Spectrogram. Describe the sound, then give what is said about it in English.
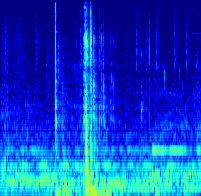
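Plastic and rubber cylinder arriving through an office pneumatic tube, heard as a couple of soft, brief thunks close together against a faint, steady background. “this is how the correspondence comes for the office. Little plastic and rubber cylinders shot through pneumatic tubes. and the tubes go up to the ceiling and circulate all around the building.”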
